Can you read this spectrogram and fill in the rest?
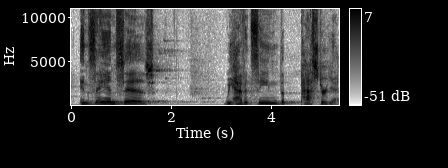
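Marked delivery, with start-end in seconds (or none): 3.1-5.4 soft, mock gravely worried, deeply concerned tone. Speaker retells a remark made during a long church service, mock-concerned. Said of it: "He says it with a great amount of concern".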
